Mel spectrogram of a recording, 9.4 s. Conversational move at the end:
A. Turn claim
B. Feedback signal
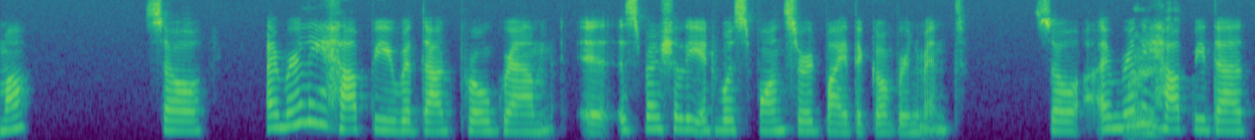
B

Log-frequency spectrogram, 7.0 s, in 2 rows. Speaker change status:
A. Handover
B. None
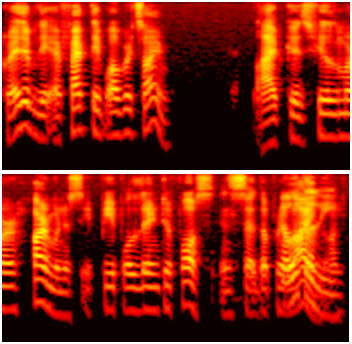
A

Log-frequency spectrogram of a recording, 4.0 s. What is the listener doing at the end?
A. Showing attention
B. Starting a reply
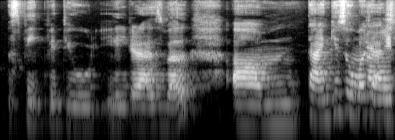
B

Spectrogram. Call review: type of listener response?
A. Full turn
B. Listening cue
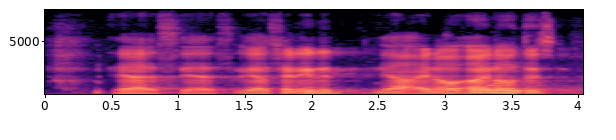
B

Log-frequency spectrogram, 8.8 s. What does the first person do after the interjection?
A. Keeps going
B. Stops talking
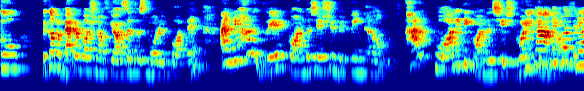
B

